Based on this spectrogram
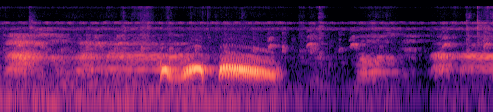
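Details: Spotted dove singing after dark, a rare behaviour: one deep cooing phrase of a quick wavering double note then a long smooth coo. Other tonal sounds and soft murmuring are heard before and after it.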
